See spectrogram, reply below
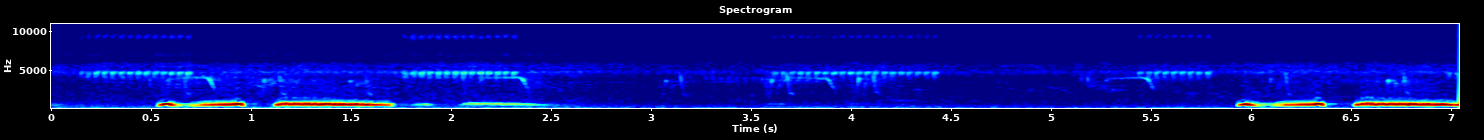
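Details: Trained spotted dove reacting as a wild bird is lured down for the second time: a loud, throaty two-part coo, a softer falling coo after it, then the loud phrase again near the end, over a steady thin high whine.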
